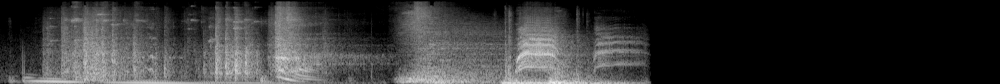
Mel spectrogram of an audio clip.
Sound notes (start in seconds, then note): 5.1 loud terrified scream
